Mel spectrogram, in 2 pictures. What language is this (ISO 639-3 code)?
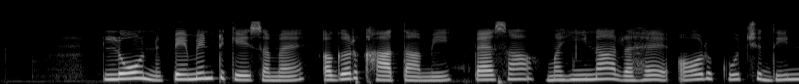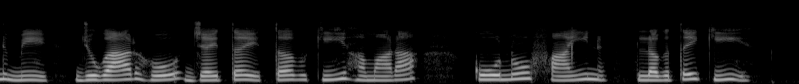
mag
